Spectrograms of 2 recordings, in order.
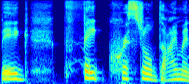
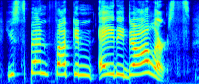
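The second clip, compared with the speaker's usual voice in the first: high, louder punchline; 11 semitones higher, 8 dB louder than usual. Acted. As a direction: throw the number up high and loud. Punchline after good meal.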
